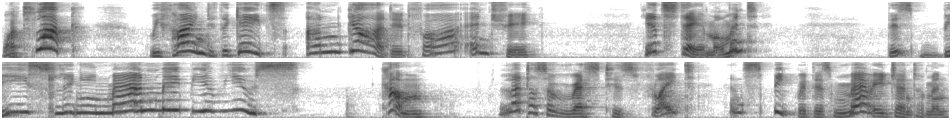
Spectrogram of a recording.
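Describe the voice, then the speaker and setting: A squeaky, female-sounding put-on character voice at an extremely high pitch and a fairly slow pace. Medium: audio drama. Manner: florid, archaic, condescending.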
